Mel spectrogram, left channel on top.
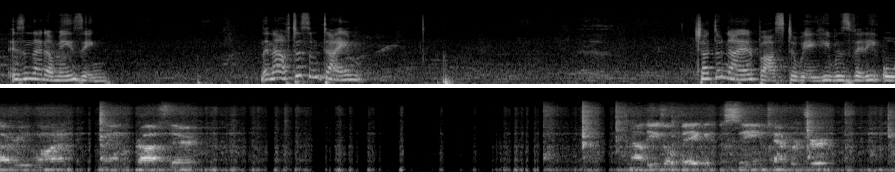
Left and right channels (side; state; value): both; different; correlation 0.00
